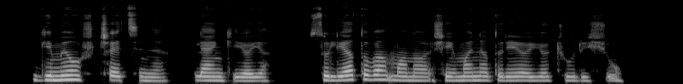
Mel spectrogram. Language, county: Lithuanian, Vilnius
